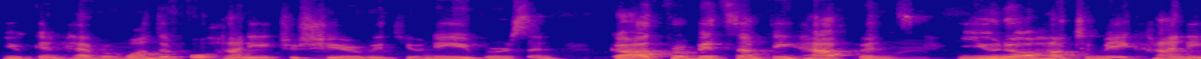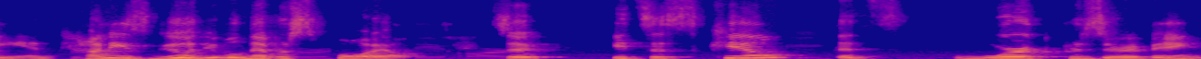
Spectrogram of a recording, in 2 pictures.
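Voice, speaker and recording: A woman speaks at a moderate pace in a high pitch. Her pitch swings very widely. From Serbia. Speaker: TV host and charity founder. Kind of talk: interview. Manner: hesitant, many fillers.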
